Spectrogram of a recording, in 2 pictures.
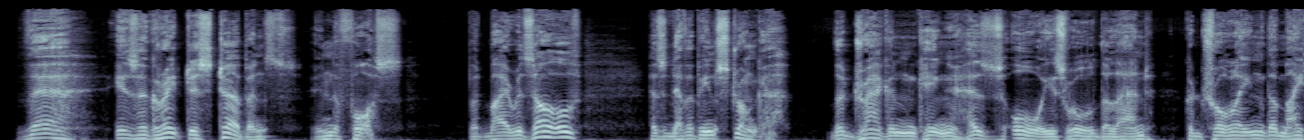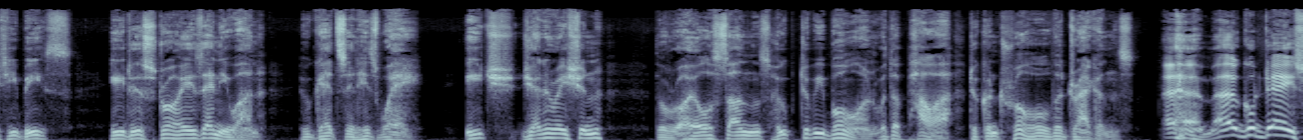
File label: wizard and butler characters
